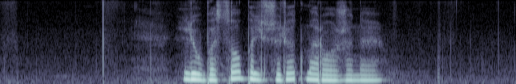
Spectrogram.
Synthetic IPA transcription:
lʲubɐsobəlʲʐɨɾʲot̪mɐɾoʐɨnːəjə

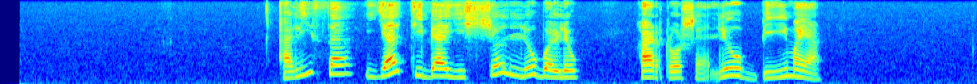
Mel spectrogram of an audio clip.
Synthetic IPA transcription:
ɐlʲisajatʲɪbʲajɪɕːɔlʲubɐlʲup | xɐroʂɨjə̰lʲubʲːimɐja

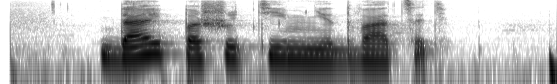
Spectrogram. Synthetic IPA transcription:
d̪ajpɐʂʊtʲimnʲɛd̪vat̪sɨtʲ

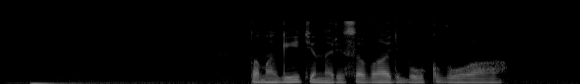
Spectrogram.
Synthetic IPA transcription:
pɐmɐɡʲitʲɪnɐɾʲɪsɐʋatʲbukvʊa

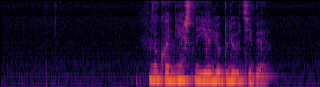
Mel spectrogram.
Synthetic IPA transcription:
nukanʲɛʂnəjalʲʊblʲut͡sʲɪbʲa

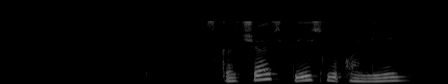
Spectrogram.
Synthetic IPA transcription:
skat͡ʃatʲpʲesʲnʲuʔalʲenʲ

